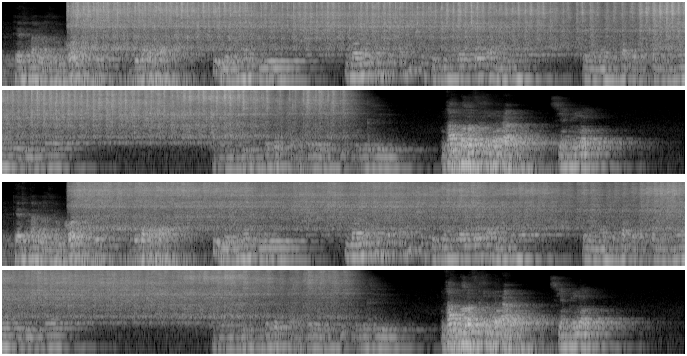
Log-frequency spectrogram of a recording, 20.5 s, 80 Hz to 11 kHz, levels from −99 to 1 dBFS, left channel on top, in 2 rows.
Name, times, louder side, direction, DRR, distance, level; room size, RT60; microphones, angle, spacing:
voice 1, 0.2-1.5 2.0-2.5 16.9-17.9, right 1 dB, 85° right, -4 dB, 1.0 m, -37 dB
Rattle (instrument), 1.0-15.5, left 5 dB, 60° left, 0.5 m, -30 dB
voice 2, 3.2-4.3 5.1-8.1 8.7-11.2 13.4-16.1 16.8-18.1 18.5-19.0, equal, 50° right, -4 dB, 0.5 m, -44 dB
3.7 x 2.8 x 4.1 m, 1.5 s
head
